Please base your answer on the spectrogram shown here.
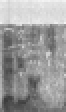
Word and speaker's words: Berlioz: I'm sorry, but the name is Berlioz. German in origin. The family has lived in Savoy for generations, of course, but it is pronounced Berlioz.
